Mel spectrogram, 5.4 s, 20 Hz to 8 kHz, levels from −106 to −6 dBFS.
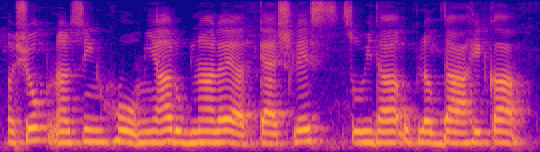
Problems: none marked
